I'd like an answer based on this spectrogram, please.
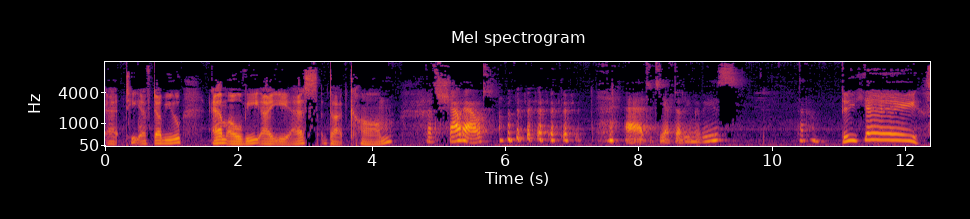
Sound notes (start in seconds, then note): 5.9 laughs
